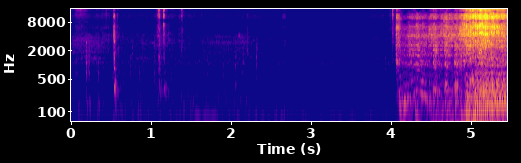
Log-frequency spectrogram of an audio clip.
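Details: Porsche Boxster hardly running: cranks and catches after about four seconds, then settles into an uneven, stumbling rough idle; owner asks whether it is running on only 3 cylinders, cause unconfirmed.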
